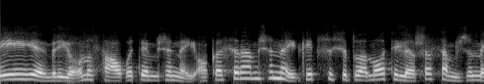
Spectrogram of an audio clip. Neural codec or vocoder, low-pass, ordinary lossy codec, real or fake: codec, 16 kHz, 0.8 kbps, ZipCodec; 7.2 kHz; Opus, 24 kbps; fake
